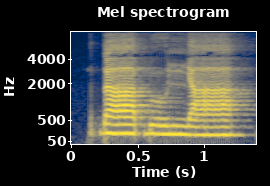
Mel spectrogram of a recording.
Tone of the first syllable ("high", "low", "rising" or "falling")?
high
